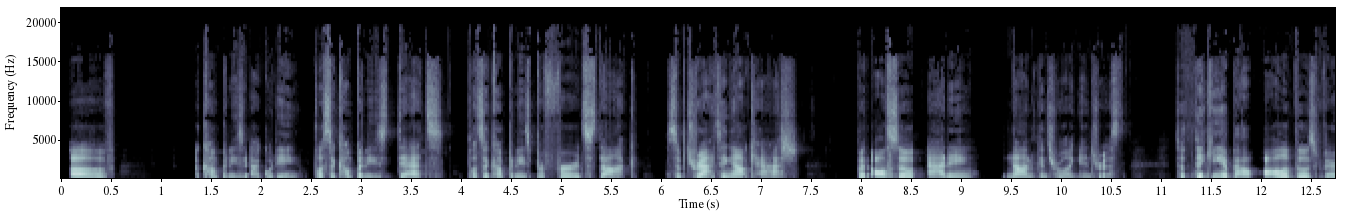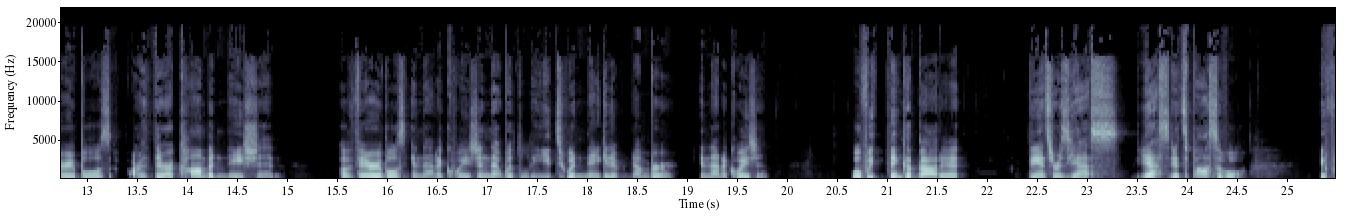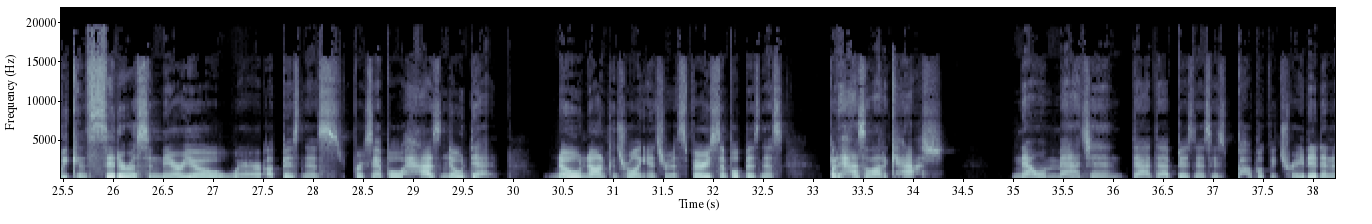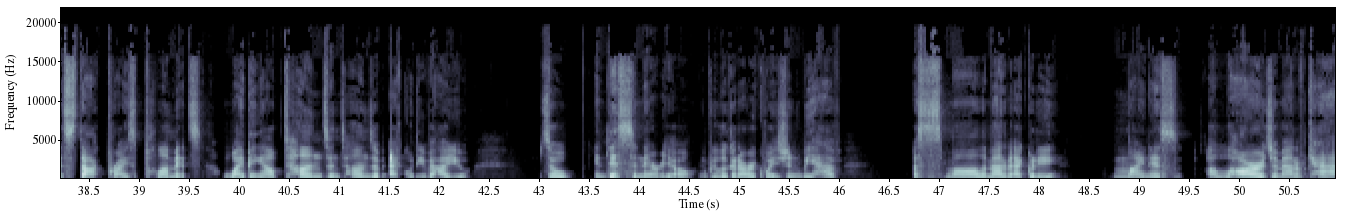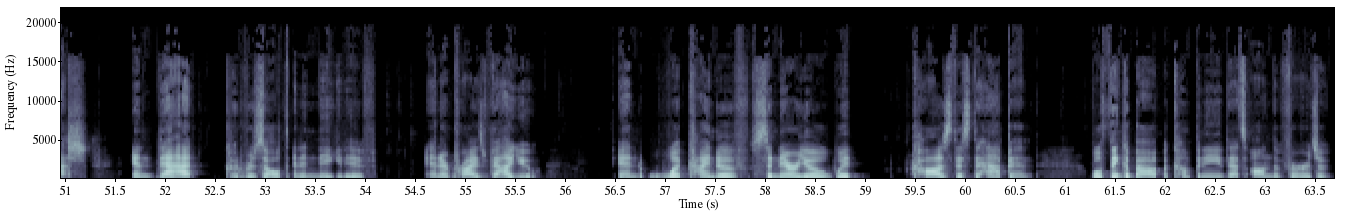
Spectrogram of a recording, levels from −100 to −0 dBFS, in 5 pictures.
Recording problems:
thin; very; fading below 350 Hz

